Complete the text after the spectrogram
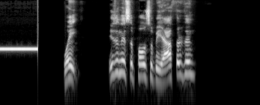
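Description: A man speaks calmly and clearly into a clip-on microphone.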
